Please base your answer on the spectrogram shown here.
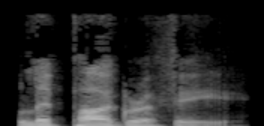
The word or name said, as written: lipography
